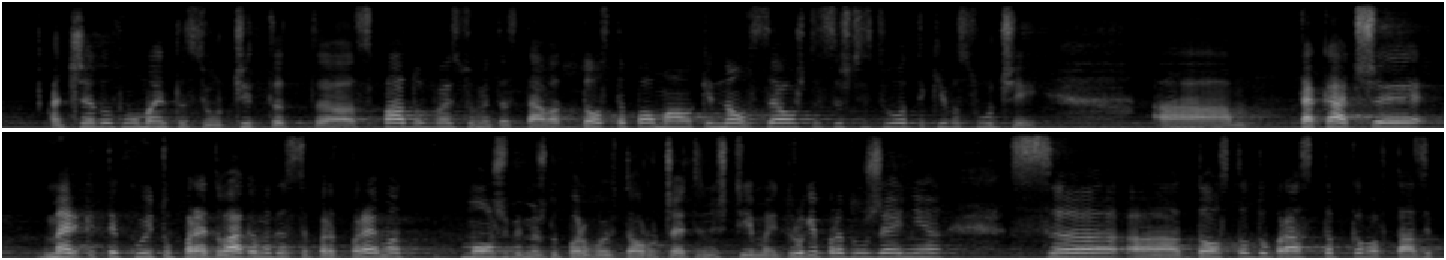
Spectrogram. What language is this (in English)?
Bulgarian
